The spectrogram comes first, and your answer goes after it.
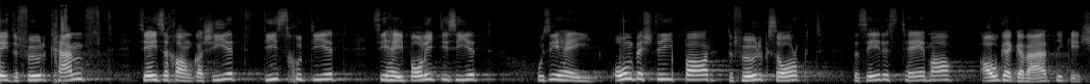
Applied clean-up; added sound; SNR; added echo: none; none; none; none.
